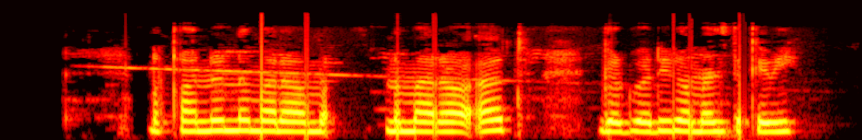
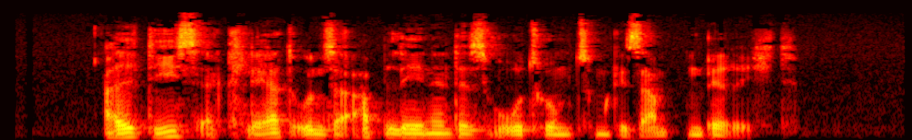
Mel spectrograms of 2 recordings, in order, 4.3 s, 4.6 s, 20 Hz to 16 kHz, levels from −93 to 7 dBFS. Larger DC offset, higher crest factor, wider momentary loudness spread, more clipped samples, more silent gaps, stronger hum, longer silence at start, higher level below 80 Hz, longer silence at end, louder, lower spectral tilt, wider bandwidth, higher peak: neither; second, 12 dB vs 20 dB; about the same, 10 LU vs 10 LU; neither; neither; neither; about the same, 0.55 s vs 0.5 s; first, -52 dBFS vs -66 dBFS; second, 0.35 s vs 0.6 s; first, -12 LUFS vs -25 LUFS; first, -5.5 dB/octave vs -3 dB/octave; second, 8.8 kHz vs 11.5 kHz; first, 0 dBFS vs -8 dBFS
